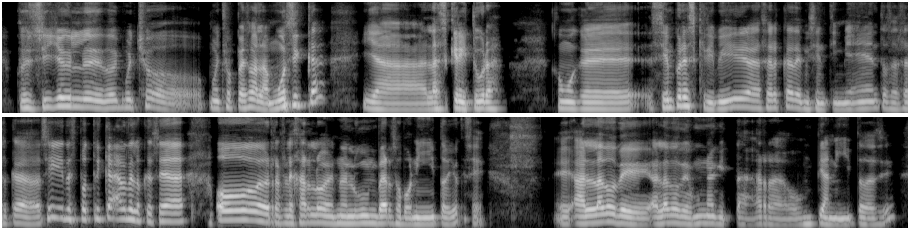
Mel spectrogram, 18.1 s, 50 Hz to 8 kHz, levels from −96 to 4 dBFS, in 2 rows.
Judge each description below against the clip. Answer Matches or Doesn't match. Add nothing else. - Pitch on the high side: Doesn't match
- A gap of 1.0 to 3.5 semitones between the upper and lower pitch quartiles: Doesn't match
